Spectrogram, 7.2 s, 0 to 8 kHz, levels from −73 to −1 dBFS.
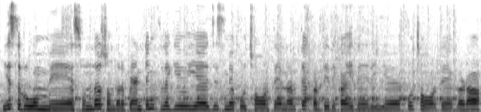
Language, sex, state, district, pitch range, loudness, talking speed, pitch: Hindi, female, Rajasthan, Bikaner, 210-245 Hz, -16 LUFS, 185 wpm, 225 Hz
